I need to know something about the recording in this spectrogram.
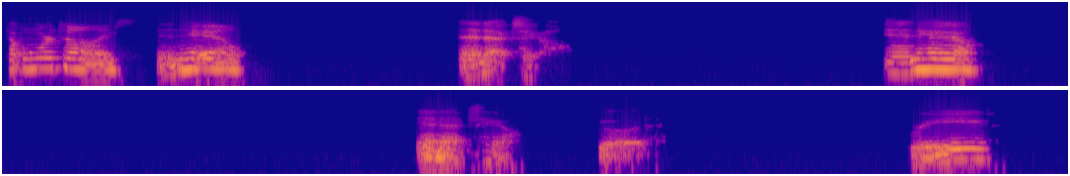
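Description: An older woman speaks calmly in short phrases over an online call, pausing between them.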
